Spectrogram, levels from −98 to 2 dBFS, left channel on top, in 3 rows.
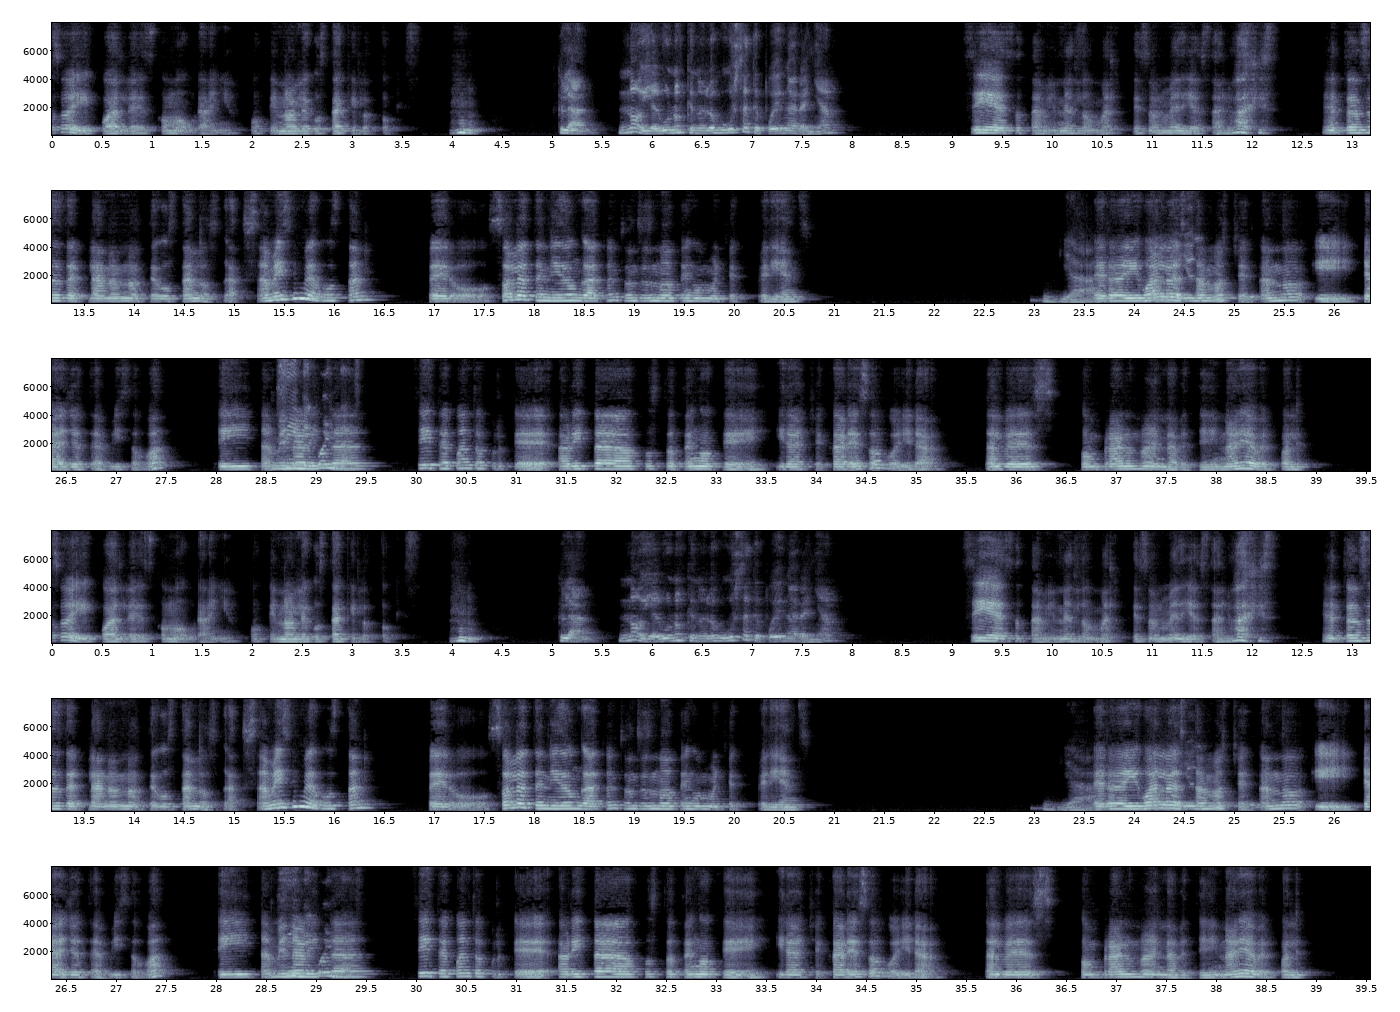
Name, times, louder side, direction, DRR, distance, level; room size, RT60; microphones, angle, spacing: voice 1, 0.0-1.7 2.0-3.2 4.0-4.2 9.2-12.2 12.7-16.4 17.0-19.9 20.3-20.6 23.6-27.5 28.0-29.5 30.0-33.9 34.2-35.2 35.7-36.3 36.7-38.8, left 1 dB, 40° right, 0.7 m, -29 dB
voice 2, 5.1-7.9 23.1-23.7 24.1-24.7 25.1-25.2 28.7-29.4, left 2 dB, 50° left, 0.3 m, -32 dB
2.6 x 2.0 x 2.3 m
head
